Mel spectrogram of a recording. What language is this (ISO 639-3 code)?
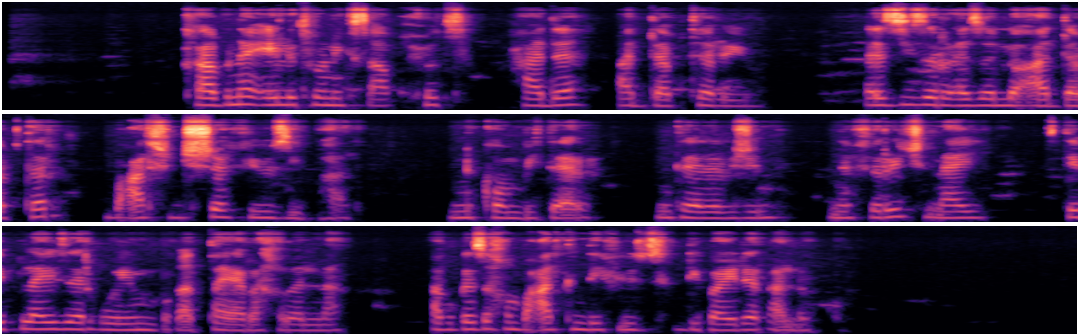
tir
